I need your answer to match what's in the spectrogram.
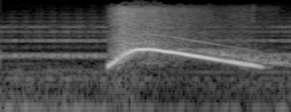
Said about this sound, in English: The very peak had to be four stories above me now. I whistled.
